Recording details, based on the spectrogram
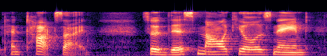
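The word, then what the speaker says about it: pentoxide: Instead of pentto oxide, you will need to drop the a off the prefix and simply include penttoxide.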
